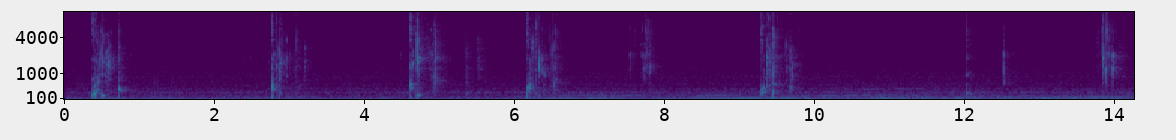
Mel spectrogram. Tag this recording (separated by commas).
splatter, Liquid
